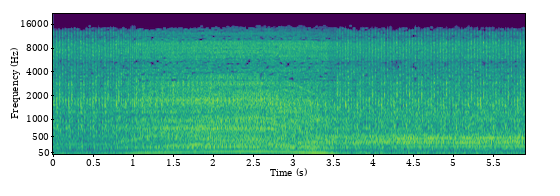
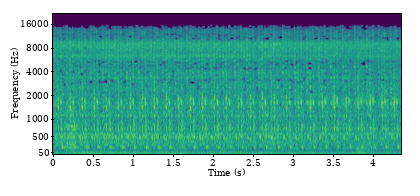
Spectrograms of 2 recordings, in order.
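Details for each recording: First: Skoda Rapid idling after repair of cylinder 2 injector circuit misfire, injector serviced and injector sensor replaced: smooth even idle with brief low rumble midway, no stumbling or misfire, problem solved. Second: Skoda Rapid at idle with engine shaking and malfunction light on: uneven stumbling beat about three per second under hissy top end; scan showed cylinder 2 injector circuit fault, misfire.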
